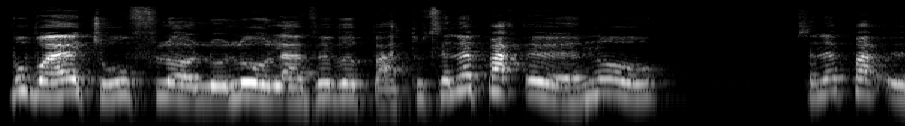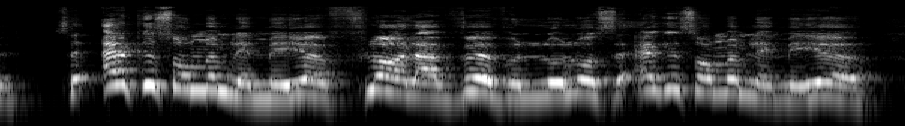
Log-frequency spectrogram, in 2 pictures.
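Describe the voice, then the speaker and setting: A woman's voice: on the high side, normal speed. A woman, hosting an unscripted live stream and ranting animatedly, repeating herself and often laughing through her words. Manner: animated, repetitive, often laughing while talking.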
